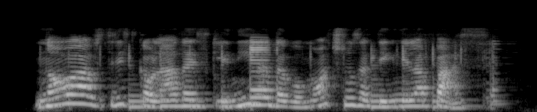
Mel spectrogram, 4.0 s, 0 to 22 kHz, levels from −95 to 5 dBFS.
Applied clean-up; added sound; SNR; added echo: neural mask model DeepFilterNet 3.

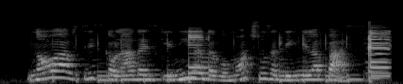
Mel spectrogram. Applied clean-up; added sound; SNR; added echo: none; Electric guitar; 2 dB; reverberation time 0.4 s.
